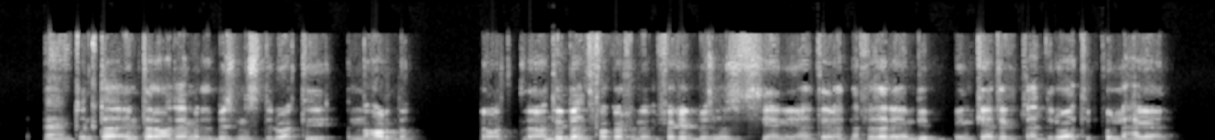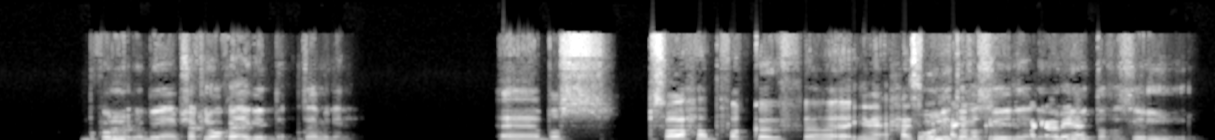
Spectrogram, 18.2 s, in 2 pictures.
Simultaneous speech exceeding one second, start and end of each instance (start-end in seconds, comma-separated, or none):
16.0-17.3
